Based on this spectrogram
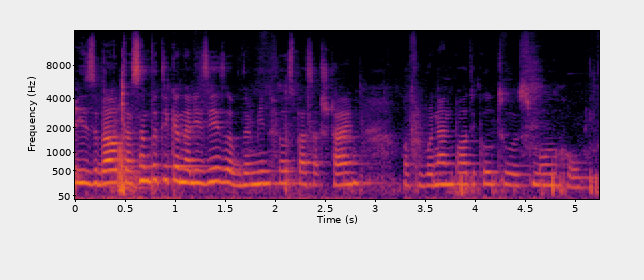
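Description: A woman talks at a very fast pace with fairly even intonation. Noticeable background noise is present. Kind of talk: lecture. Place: hall.

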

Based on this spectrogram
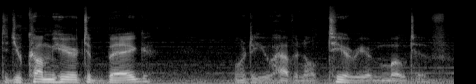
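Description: A man uses a put-on character voice with a very deep, low pitch. Clear background noise is present. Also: moderate pace. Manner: curt, dry, world-weary.

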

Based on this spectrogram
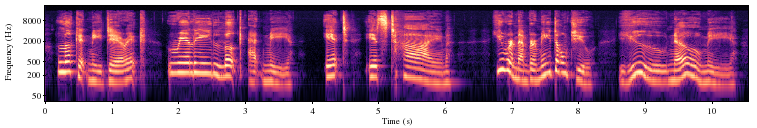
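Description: Speaking very slowly, a man puts on a hissing character voice, fairly high in pitch, with very wide pitch swings. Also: very clean recording, silent background. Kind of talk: dramatic story reading. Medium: read story. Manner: hissing then warm. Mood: insistent, revealing.

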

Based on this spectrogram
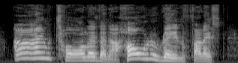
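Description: With big pitch swings and a fairly bright tone, a man does a put-on character voice at a high pitch and a fairly slow pace.

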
